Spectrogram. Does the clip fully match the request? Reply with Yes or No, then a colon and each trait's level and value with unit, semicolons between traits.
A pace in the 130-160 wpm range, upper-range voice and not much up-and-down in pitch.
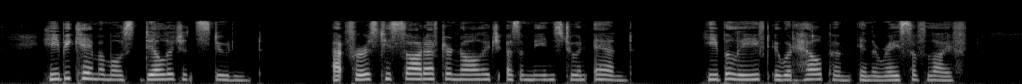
No: average, 175 wpm; high, 220 Hz; narrow, 2.1 semitones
